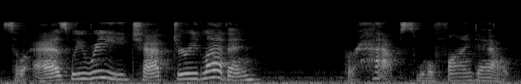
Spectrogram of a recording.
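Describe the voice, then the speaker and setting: A woman narrates a children's story in the manner of a teacher reading to pupils. Her delivery is unhurried, with animated, widely varied intonation. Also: medium pitch, highs cut off, slight background noise.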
